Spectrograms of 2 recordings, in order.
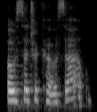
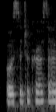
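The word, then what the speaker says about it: Åsa Tricosa: I'm not sure if she's from there, but anyways, European designer named Asa Tricosa. It's spelled ASA, but with the umlaut on the top. So Asa Tricosa instead of Asa Tricosa.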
